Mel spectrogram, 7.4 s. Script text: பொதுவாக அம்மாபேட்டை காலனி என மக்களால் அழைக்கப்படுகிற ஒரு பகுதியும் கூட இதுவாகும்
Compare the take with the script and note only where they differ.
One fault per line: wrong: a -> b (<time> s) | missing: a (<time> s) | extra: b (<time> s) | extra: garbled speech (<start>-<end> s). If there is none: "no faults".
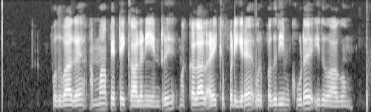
wrong: என -> என்று (3.0 s)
